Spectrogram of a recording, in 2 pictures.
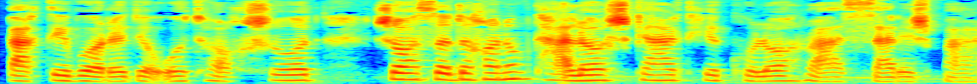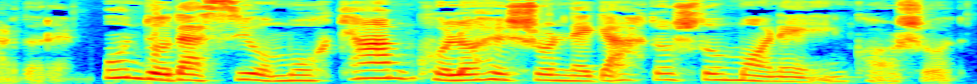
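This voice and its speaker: A woman narrating a fairy tale audiobook in a calm, steady storytelling manner. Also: medium pitch.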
